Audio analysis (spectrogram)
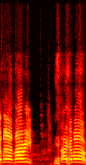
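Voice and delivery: very loud, very high yelling. The speaker acts out the listener yelling in the corner with money on it: retelling a yell from the corner. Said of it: "you're yelling in the corner".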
